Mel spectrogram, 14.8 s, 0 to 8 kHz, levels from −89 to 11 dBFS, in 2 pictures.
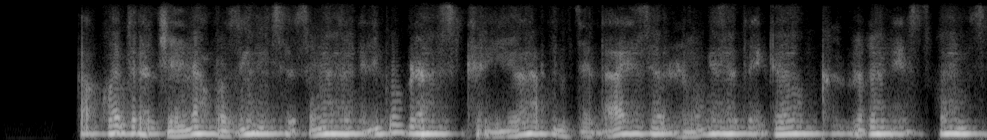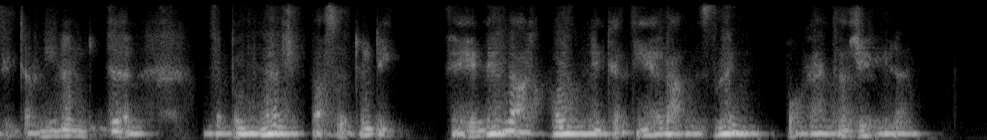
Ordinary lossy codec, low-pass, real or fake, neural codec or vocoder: Opus, 24 kbps; 7.2 kHz; fake; codec, 16 kHz, 1 kbps, FreqCodec, smaller model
